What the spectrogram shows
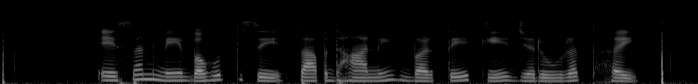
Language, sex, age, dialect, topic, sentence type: Magahi, female, 25-30, Western, banking, statement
